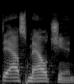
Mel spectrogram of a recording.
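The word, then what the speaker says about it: Dastmalchian: have David Des malchin by the way I feel like a superhero being able to finally say his name correctly David Das malchan chat uh he plays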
